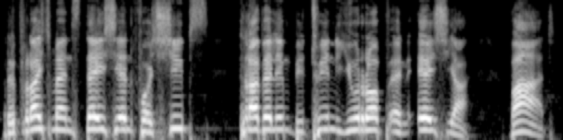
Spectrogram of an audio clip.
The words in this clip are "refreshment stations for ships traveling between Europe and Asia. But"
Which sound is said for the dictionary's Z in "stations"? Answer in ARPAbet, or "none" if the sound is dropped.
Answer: none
